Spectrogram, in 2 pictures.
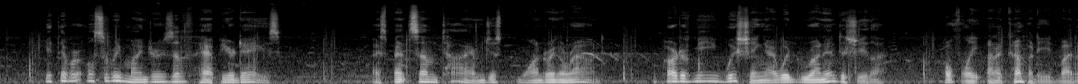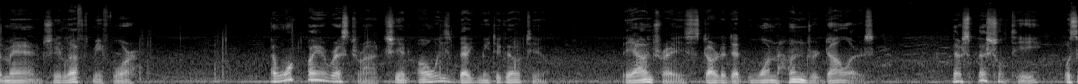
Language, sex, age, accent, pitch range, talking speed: English, male, 50-69, American, 85-120 Hz, 155 wpm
